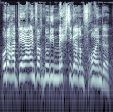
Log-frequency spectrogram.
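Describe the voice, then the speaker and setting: An actress playing a combative, outspoken young woman teacher in a naturalistic radio drama, with a slightly husky voice. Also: a little high, brisk, fairly bright tone, close to an everyday voice. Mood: indignant, defiant. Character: defiant young woman teacher, embittered by right-wing hostility.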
